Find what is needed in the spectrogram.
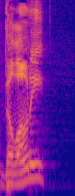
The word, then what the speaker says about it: Delony: Is it Deloney? – Yes, it was a pretty rough childhood with a name that rhymed with the lunch meat.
